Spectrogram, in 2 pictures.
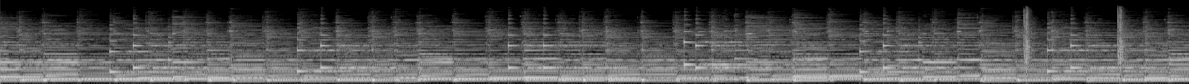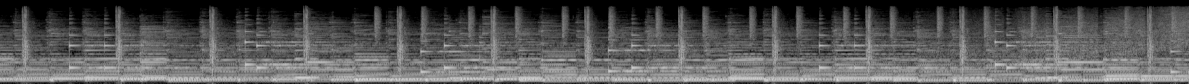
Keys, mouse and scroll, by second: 1.4-3.0 drag, 3.3-6.5 middle drag, 7.2 click, 7.6 shift+drag, 8.0 shift+click, 8.4 shift+click, 9.0 middle click, 10.6 i, 11.7 click, 12.4 click, 12.9-13.9 drag, 15.4 i, 16.6 click, 17.7 click, 19.4-20.7 middle drag, 21.2-23.0 drag.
